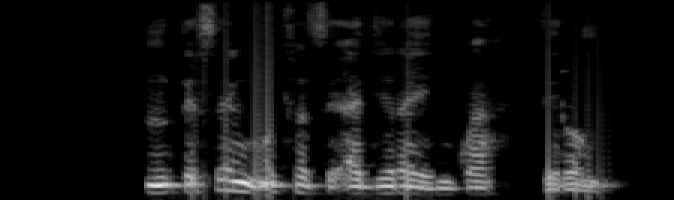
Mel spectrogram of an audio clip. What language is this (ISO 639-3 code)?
tsn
